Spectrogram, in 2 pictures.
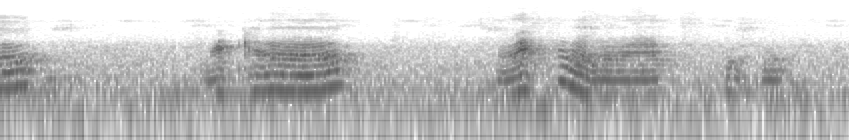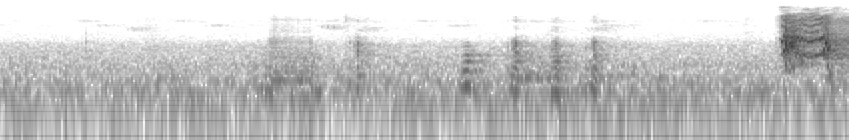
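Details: Indian ringneck parakeet, a green parrot, talking: a few drawn-out, sweeping word-like calls followed by softer short syllables, ending in a sharp click.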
